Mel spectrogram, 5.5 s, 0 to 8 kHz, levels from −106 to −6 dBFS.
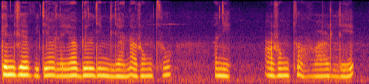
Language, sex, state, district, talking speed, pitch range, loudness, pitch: Mizo, female, Mizoram, Aizawl, 160 wpm, 200-215 Hz, -19 LUFS, 210 Hz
